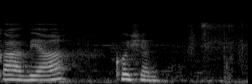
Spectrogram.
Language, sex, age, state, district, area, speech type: Sindhi, female, 30-45, Delhi, South Delhi, urban, spontaneous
